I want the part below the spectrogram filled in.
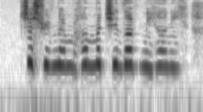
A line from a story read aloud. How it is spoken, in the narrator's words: Lark pleaded, and trying in vain to squirm free from the tight grip her lover had on her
